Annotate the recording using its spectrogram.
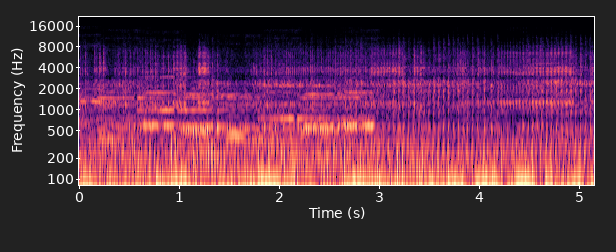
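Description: A dirt bike engine revs loudly up close.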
